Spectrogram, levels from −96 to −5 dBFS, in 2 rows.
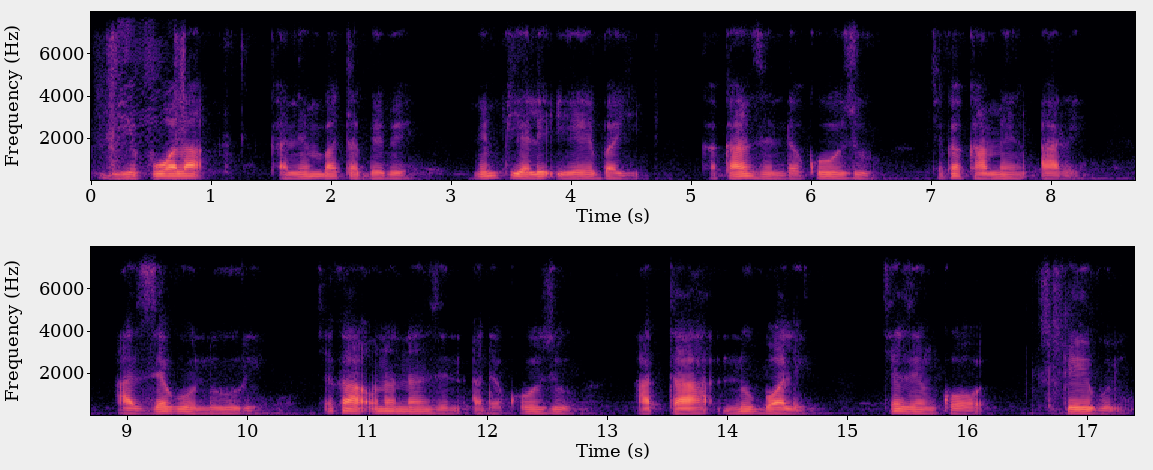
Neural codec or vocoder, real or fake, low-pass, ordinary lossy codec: none; real; 7.2 kHz; Opus, 16 kbps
